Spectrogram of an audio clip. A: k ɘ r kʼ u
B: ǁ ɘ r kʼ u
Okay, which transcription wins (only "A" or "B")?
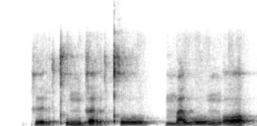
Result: A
